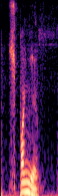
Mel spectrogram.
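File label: "Spanje", Dutch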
